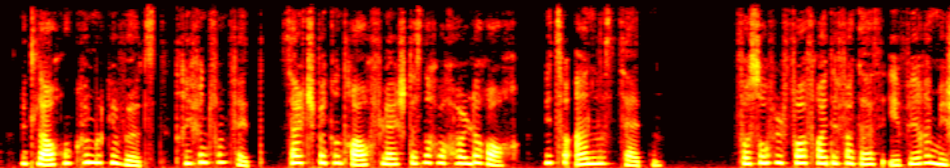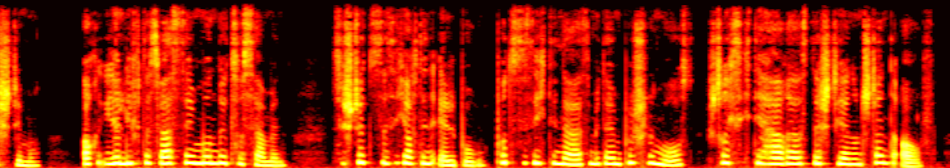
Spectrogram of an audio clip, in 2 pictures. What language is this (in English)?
German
